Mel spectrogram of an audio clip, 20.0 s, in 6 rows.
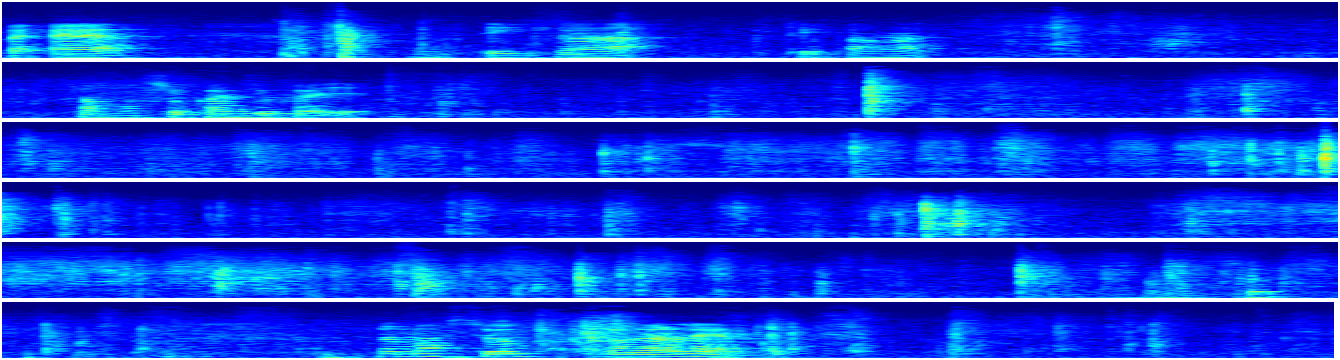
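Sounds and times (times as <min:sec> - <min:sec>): paper rustling and crinkling: 0:02.4 - 0:20.0
sharp paper snaps: 0:08.8 - 0:10.7.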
